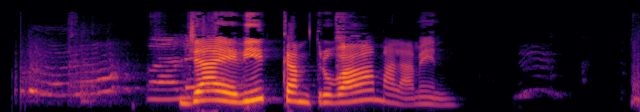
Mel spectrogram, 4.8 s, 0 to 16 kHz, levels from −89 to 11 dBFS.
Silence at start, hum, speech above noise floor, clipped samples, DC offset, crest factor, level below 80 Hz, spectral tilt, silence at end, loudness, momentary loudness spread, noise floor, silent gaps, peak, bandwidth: 0.15 s; none; 56 dB; under 0.1%; under 0.1%; 20 dB; -76 dBFS; -2.5 dB/octave; 1.5 s; -16 LUFS; 24 LU; -74 dBFS; none; 0 dBFS; 11.5 kHz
